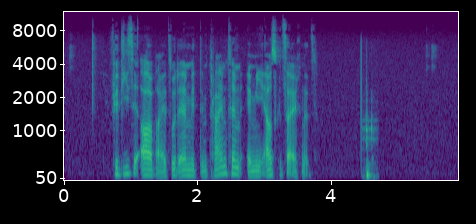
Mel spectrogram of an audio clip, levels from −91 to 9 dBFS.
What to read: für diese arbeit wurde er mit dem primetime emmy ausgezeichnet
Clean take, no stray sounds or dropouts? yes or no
no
